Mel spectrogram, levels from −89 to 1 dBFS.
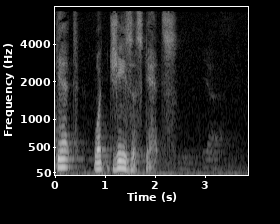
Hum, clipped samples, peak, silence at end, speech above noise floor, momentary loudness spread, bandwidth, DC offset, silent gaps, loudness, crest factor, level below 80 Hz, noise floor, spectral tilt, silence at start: none; under 0.1%; -12 dBFS; 1.45 s; 31 dB; 17 LU; 7.6 kHz; under 0.1%; none; -29 LUFS; 18 dB; -52 dBFS; -59 dBFS; -5.5 dB/octave; 0 s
